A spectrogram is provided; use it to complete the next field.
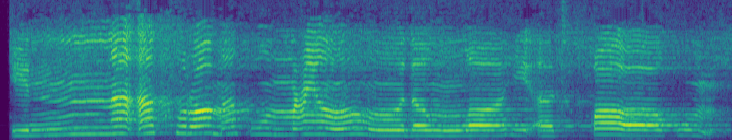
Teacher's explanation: ada nun bertasydid, maka hukum bacaan tersebut dinamakan gunnah dan cara membacanya harus dibaca dengan dengung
